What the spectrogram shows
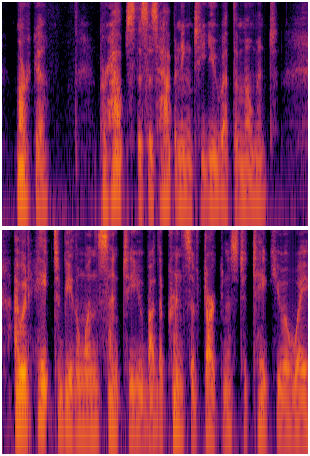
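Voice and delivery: ordinary delivery

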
